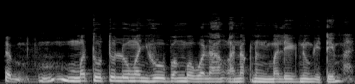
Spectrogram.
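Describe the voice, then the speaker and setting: Actor as urgent, troubled Filipino husband, mid-range voice over faint music, horror radio melodrama. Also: male voice, mid-range voice, fairly even intonation, fast, a little mellow, natural voice. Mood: urgent, worried. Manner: hesitant, agitated.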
